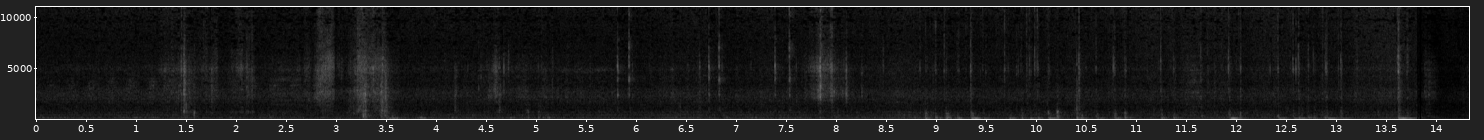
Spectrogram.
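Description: Faint scattered clicks and soft taps of typing on a computer keyboard, thickest in the last few seconds, with light paper rustles of a notebook being handled at first, over a faint steady hum.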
